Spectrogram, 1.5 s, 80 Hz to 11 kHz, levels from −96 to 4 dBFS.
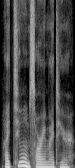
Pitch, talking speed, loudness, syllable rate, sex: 185 Hz, 240 wpm, -16 LUFS, 5.3 syllables/s, female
